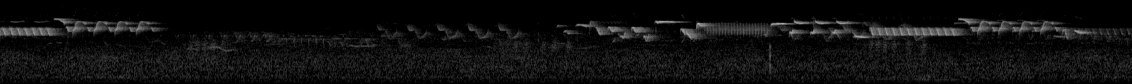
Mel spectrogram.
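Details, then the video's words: Wren singing at sunset during a dawn chorus: loud bursts of rapid, high, metallic trills and twittering phrases, broken by a quieter stretch of scattered thin notes before the song resumes strongly. "Wren singing at sunset"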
